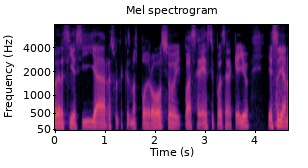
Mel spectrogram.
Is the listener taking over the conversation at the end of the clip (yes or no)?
yes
